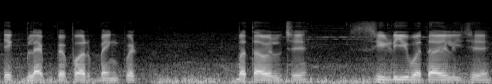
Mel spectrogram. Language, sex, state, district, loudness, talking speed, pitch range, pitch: Gujarati, male, Gujarat, Gandhinagar, -16 LUFS, 110 wpm, 100-110 Hz, 105 Hz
